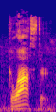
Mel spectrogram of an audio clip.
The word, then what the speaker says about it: Gloucester: Gloucester, because it also makes no fucking sense.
